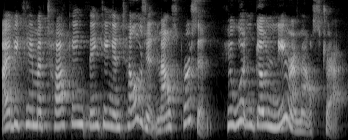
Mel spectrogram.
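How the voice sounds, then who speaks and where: A woman voicing an excitable young boy who has been turned into a mouse. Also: sits high, a little fast, voice pushed up, exaggerated voice. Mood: urgent. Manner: eager, excitable.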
